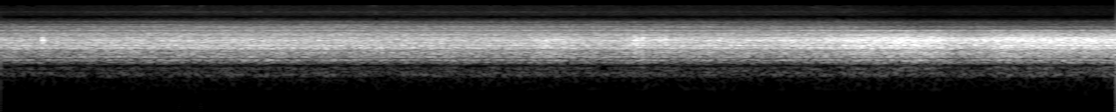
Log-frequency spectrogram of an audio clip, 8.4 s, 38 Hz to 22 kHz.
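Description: Band noise on 75 meters received by a Swan-240 transceiver: a steady, hissing static wash that holds evenly throughout, moderately loud, with no clear signals or voices.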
